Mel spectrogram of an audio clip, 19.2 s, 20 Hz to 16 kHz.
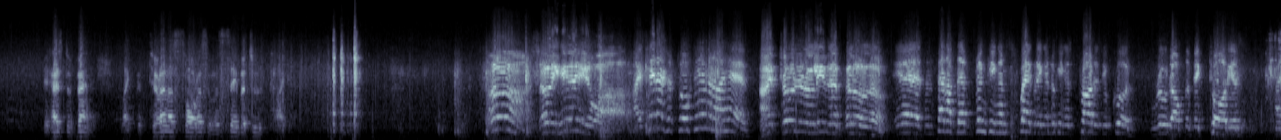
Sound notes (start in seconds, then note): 4.9 door opens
